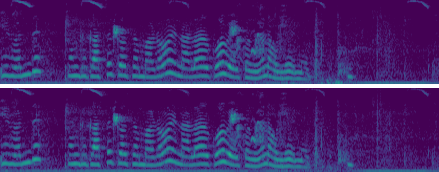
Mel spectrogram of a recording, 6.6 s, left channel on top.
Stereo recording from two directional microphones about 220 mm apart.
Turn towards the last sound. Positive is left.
turn(degrees=-5)  # may be behind; listen again after turning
